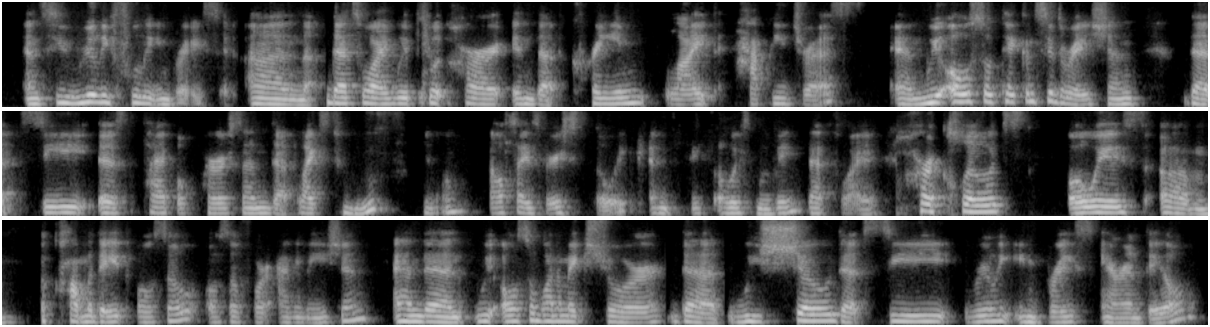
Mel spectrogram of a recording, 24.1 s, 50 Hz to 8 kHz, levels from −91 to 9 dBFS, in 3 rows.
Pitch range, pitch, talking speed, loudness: 145-170 Hz, 155 Hz, 175 wpm, -20 LUFS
